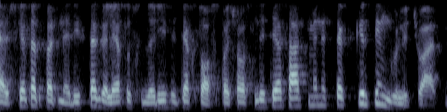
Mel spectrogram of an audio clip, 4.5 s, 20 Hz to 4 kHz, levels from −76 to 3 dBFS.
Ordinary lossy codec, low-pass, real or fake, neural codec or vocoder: AAC, 32 kbps; 3.6 kHz; real; none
